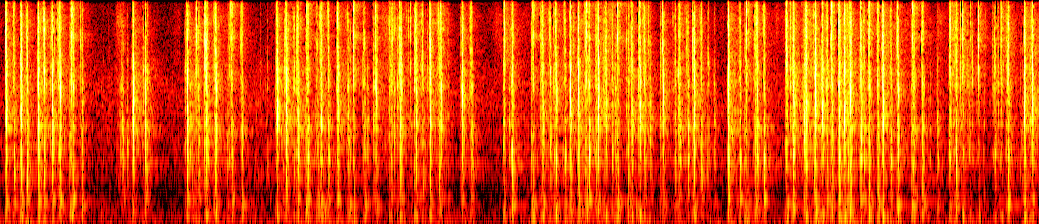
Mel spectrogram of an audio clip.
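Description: Fast fingertip typing on a compact backlit mechanical keyboard with round plastic typewriter-style keycaps. Dense bright clicks and clacks run in uneven bursts, broken by a few short pauses.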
